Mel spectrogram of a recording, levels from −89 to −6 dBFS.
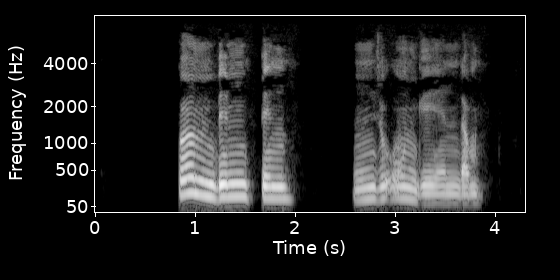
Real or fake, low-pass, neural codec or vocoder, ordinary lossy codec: real; 7.2 kHz; none; MP3, 48 kbps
